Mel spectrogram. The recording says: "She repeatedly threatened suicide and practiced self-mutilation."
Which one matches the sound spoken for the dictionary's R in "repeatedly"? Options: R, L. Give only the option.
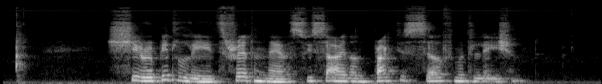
R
